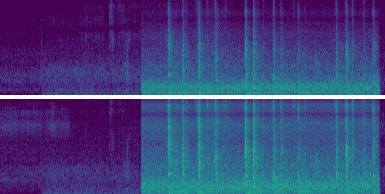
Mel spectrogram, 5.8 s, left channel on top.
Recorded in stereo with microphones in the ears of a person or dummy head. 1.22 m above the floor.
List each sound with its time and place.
0.6 s footsteps: 15° left (ahead or behind); by 3.1 s 25° left (ahead or behind)
2.1 s typing on a keyboard: 45° right (ahead or behind)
